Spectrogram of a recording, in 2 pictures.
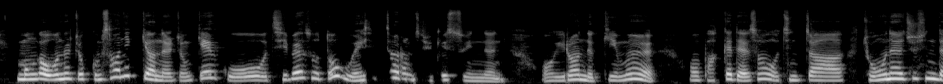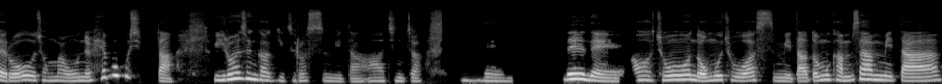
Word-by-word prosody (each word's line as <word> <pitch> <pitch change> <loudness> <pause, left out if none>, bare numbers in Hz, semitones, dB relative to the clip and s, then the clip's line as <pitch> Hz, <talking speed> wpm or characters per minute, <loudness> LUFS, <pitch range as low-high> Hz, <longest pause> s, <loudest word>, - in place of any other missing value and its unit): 뭔가 235 +1 +6
오늘 235 +4 +6
쪼끔 240 -2 -1
선입견을 255 - +1
좀 180 +1 -7
깨고 190 - -1
집에서도 275 - 0
외식처럼 245 - -3
즐길 190 0 -7
수 205 -4 -10
있는 150 -4 -5 0.4
어 170 +2 -7
이런 210 +5 +1
느낌을 190 +6 0 0.3
어 195 -2 -5
받게 205 +5 0
돼서 200 +2 0
진짜 190 -2 -2 0.2
조언해 235 +7 +5
주신 270 +1 +1
대로 195 0 +2
정말 175 -2 -7
오늘 170 +3 -3
'해 320 - -3
보고 410 +2 +1
싶다.' 380 +1 -6 0.4
이런 225 +7 +4
생각이 200 -11 0
들었습니다. 155 -5 -11
아 155 +1 -7
진짜 155 -1 -9 0.3
네. 175 -2 -8 0.7
네 245 +1 +8
네. 165 -9 +1 0.2
어 200 +1 -2
저 210 +3 +2
너무 190 +1 +2
좋았습니다. 170 -5 -3
너무 195 +5 0
감사합니다. 190 -3 +1
195 Hz, 275 characters per minute, -19 LUFS, 175-235 Hz, 0.7 s, 네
